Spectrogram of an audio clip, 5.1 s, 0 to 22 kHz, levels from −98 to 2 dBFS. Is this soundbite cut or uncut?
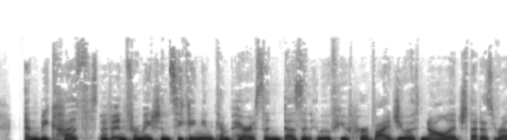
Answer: cut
